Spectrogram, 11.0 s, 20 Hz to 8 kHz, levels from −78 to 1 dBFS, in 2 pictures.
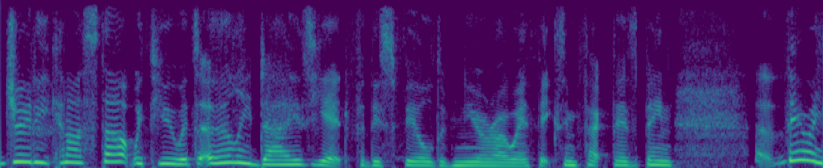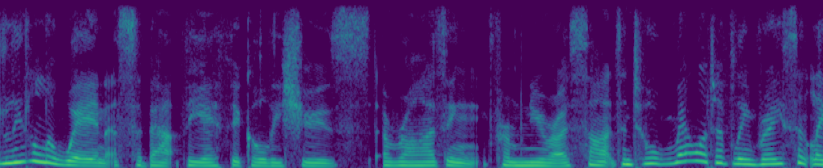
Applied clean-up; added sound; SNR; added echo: none; none; none; none.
